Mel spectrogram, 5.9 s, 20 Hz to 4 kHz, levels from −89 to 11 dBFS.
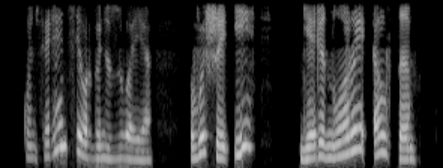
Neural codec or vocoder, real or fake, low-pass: none; real; 3.6 kHz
